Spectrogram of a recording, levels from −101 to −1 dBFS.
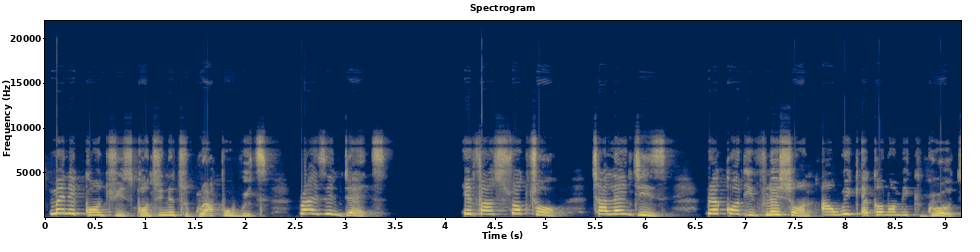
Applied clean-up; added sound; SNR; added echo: neural mask model Resemble Enhance denoiser.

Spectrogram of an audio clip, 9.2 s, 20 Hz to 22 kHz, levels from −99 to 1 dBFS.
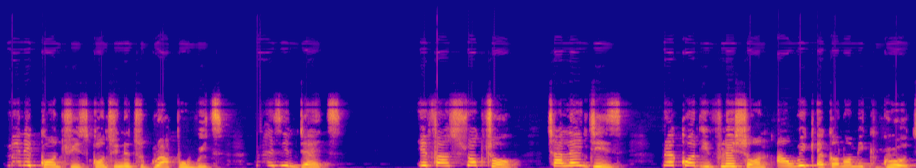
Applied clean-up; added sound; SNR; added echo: neural mask model DeepFilterNet 3.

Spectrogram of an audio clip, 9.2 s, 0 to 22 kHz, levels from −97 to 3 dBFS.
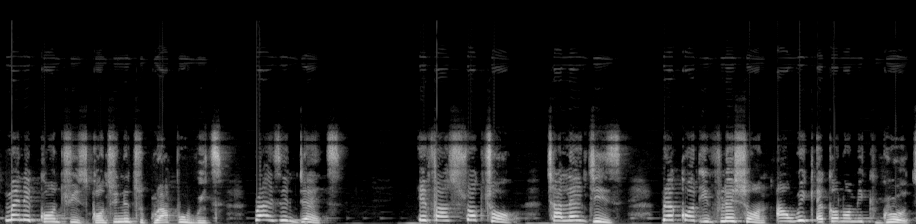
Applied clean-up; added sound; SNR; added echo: neural mask model RNNoise.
